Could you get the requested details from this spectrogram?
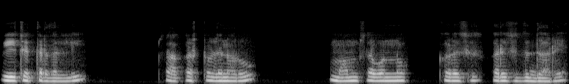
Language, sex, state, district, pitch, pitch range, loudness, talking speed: Kannada, male, Karnataka, Koppal, 175 Hz, 165-180 Hz, -19 LUFS, 65 wpm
